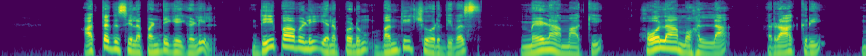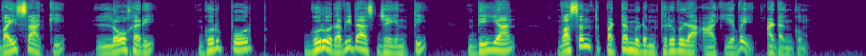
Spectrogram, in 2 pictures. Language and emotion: Tamil, neutral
